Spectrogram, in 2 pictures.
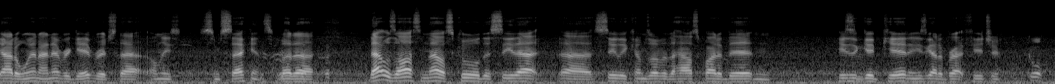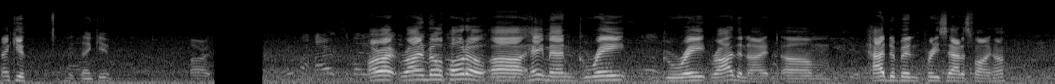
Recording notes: Post race interviews from Dodger stadium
